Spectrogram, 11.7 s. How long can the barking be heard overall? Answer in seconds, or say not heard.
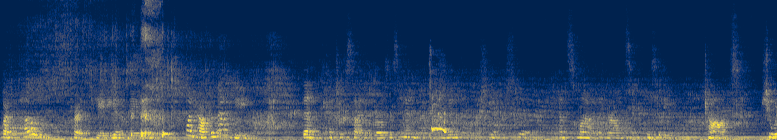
not heard.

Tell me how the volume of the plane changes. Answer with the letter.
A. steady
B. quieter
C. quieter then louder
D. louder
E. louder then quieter
A.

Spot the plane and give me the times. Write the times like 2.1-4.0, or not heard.
0.0-11.6.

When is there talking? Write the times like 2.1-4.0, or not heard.
0.0-3.8, 4.5-11.6.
